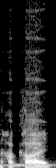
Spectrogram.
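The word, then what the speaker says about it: 破壊: The kana for the attacks gives the pronunciation Hakai, which when read aloud sounds like destruction.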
